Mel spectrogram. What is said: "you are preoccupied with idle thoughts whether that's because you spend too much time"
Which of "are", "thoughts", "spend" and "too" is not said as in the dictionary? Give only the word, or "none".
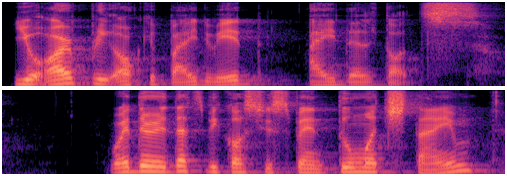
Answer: thoughts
